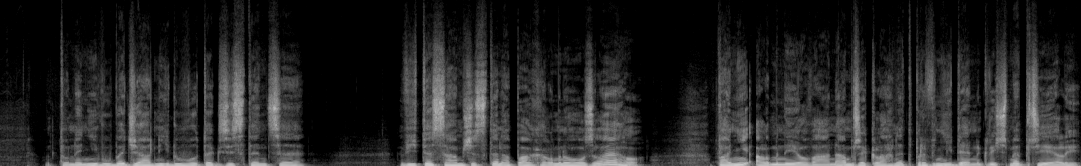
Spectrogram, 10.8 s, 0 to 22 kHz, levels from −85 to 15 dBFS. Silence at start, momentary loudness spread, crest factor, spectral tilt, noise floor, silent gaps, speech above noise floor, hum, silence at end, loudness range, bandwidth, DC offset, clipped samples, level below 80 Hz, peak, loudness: 0.45 s; 5 LU; 14 dB; -5.5 dB/octave; -60 dBFS; none; 46 dB; none; 0 s; 1 LU; 15.5 kHz; under 0.1%; under 0.1%; -56 dBFS; -2 dBFS; -16 LUFS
